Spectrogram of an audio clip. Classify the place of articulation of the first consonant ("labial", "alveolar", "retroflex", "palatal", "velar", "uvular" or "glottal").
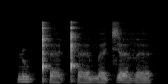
retroflex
